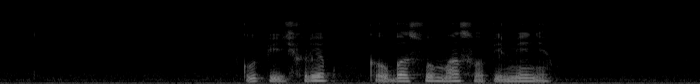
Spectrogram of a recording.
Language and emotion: Russian, sad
